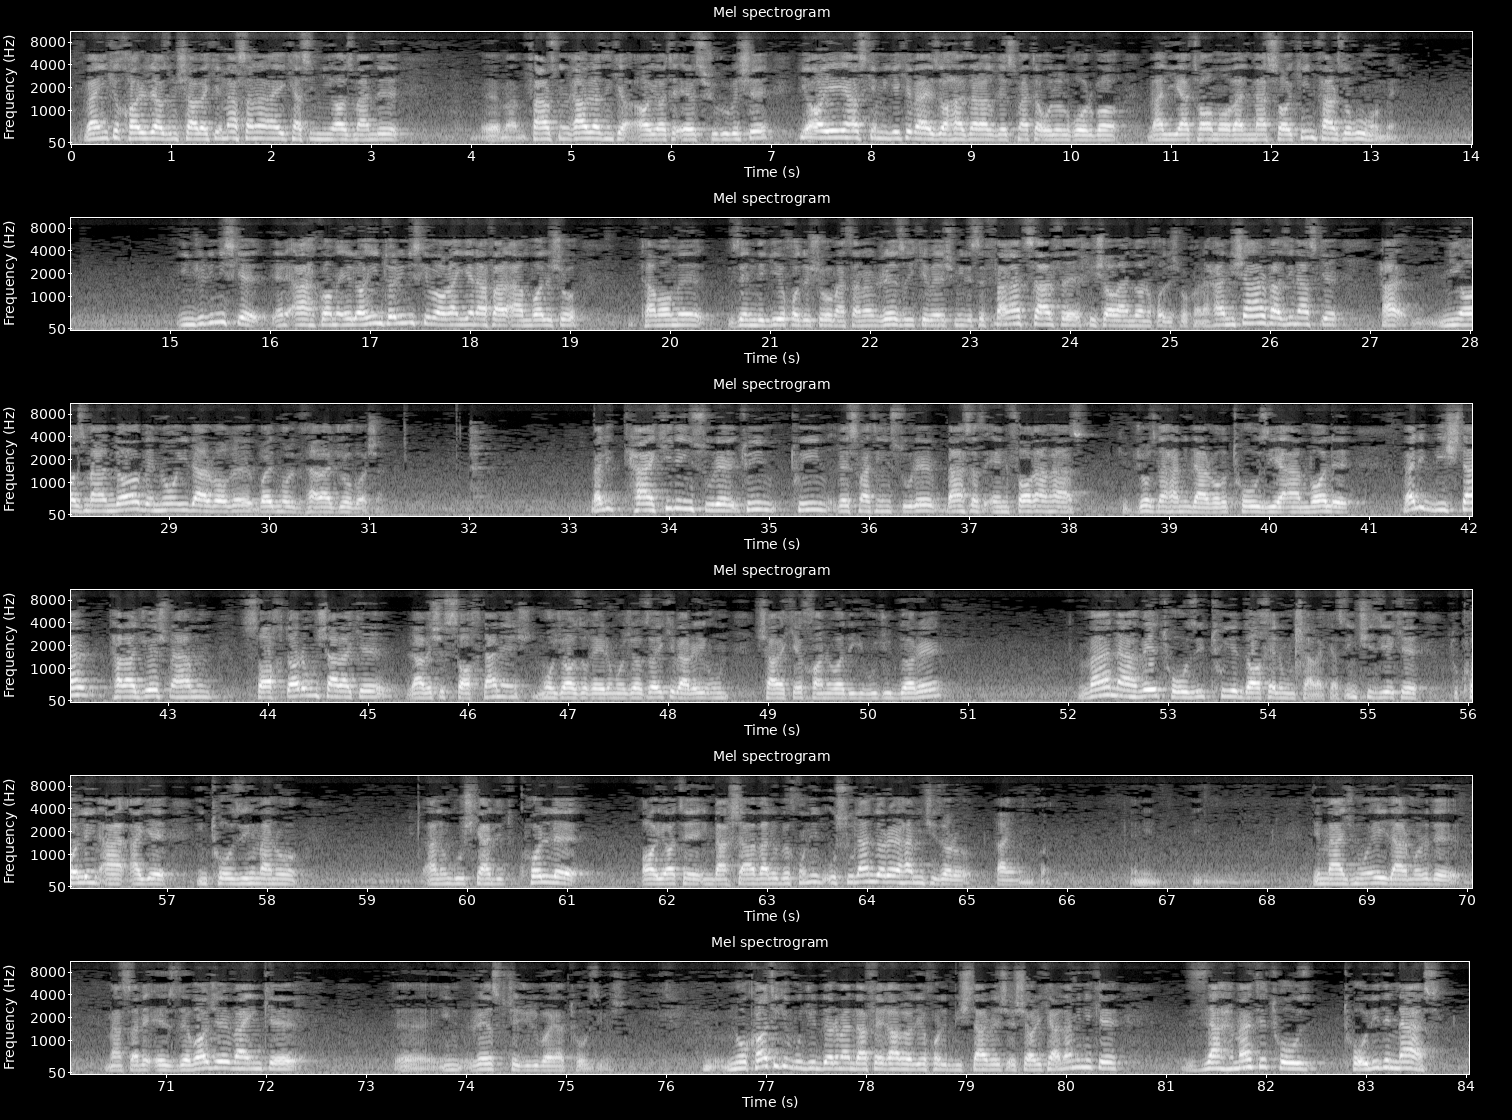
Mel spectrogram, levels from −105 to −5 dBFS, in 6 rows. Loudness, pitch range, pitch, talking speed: -15 LUFS, 145-180 Hz, 160 Hz, 140 wpm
